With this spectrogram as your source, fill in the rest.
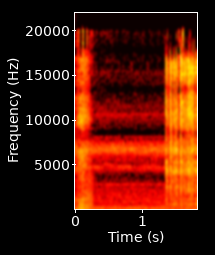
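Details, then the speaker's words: Stihl MS290 chainsaw, chain pushed along by hand: rapid dry clicking, jerky catching; noise from the clutch. "But you hear that clicking going on? And it's jerky too."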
